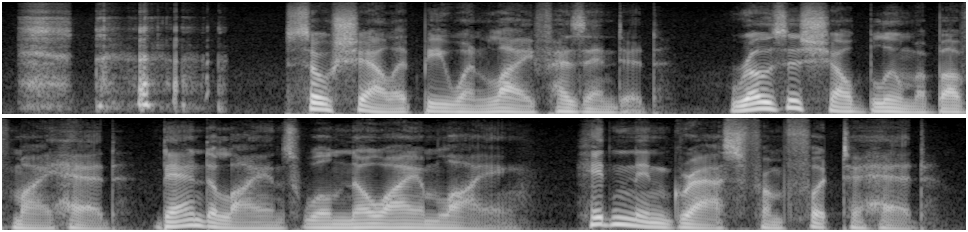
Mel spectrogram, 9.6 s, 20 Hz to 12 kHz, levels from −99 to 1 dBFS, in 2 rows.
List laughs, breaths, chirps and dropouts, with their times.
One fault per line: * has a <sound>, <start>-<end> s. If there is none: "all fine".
* has a laugh, 0.1-1.1 s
